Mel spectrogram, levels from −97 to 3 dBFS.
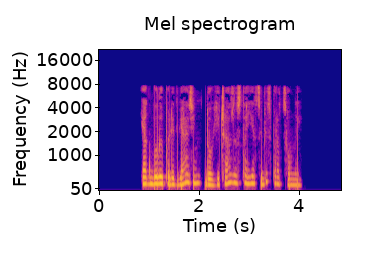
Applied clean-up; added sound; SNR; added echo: none; none; none; none.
